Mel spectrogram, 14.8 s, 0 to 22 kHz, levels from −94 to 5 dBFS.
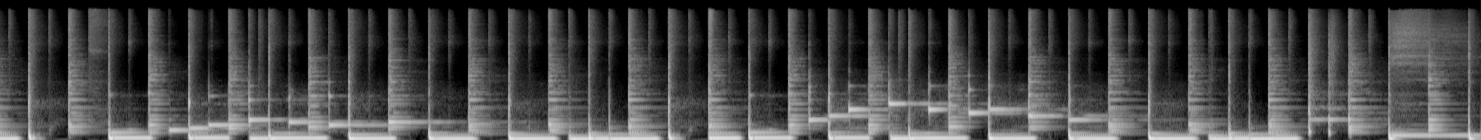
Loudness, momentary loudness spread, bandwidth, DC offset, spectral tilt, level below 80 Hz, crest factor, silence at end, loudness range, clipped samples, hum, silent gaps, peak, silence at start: -18 LUFS; 6 LU; 17 kHz; under 0.1%; -6.5 dB/octave; -16 dBFS; 14 dB; 0 s; 1 LU; under 0.1%; none; none; 0 dBFS; 0 s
